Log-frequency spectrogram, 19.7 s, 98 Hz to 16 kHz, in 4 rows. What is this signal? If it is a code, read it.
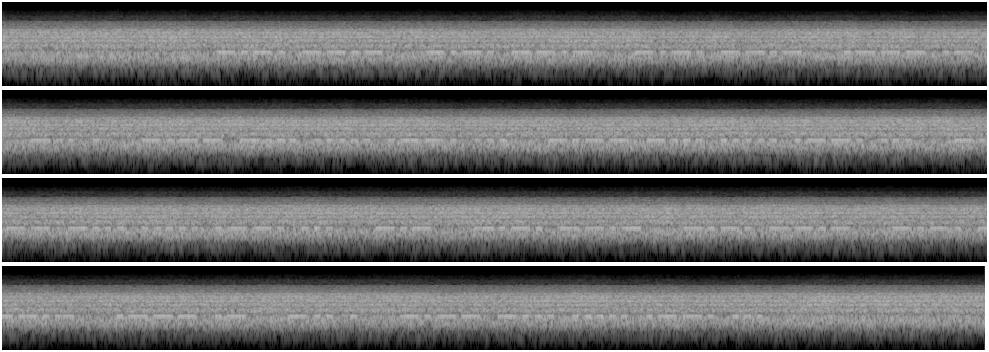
Morse code, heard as a keyed tone, machine-sent, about 39 wpm, 750 Hz, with heavy radio static. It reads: CQ CQ CQ JA DE YB5PS YB5PS YB5PS K CQ CQ CQ JA DE YB5PS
